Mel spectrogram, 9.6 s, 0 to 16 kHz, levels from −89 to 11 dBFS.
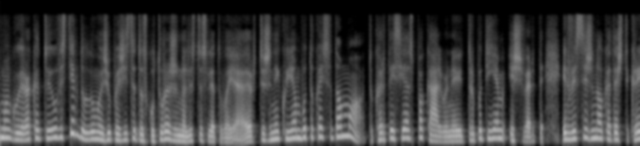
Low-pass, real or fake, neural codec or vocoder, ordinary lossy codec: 10.8 kHz; fake; codec, 24 kHz, 0.9 kbps, WavTokenizer, large speech release; MP3, 64 kbps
